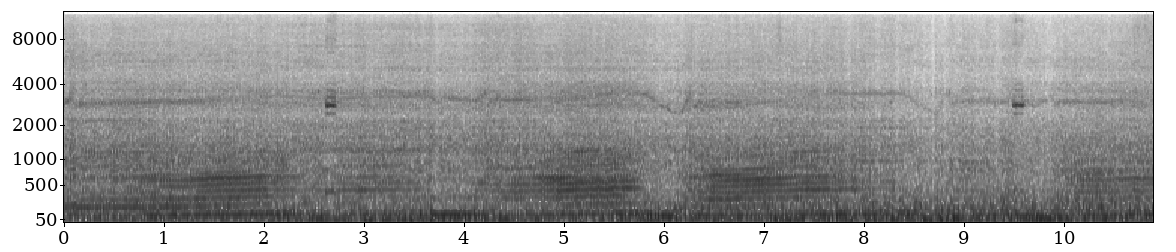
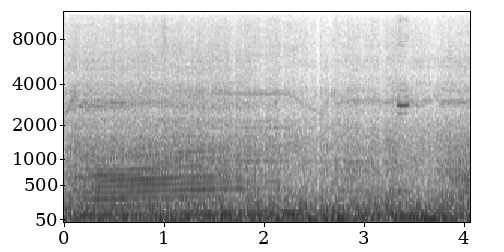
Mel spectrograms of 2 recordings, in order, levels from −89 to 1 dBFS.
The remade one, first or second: first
